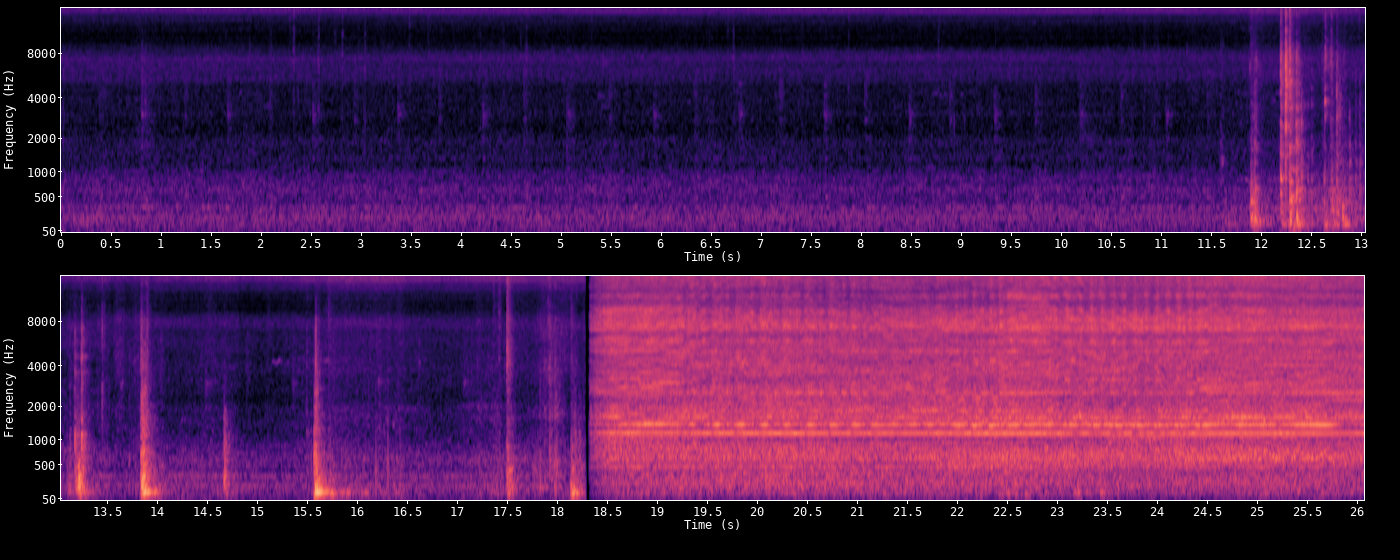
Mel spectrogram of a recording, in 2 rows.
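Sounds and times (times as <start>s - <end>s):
knocks and taps of tools: 11.9s - 14.8s, 15.5s - 16.4s
heat gun blowing hiss: 18.3s - 26.0s.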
